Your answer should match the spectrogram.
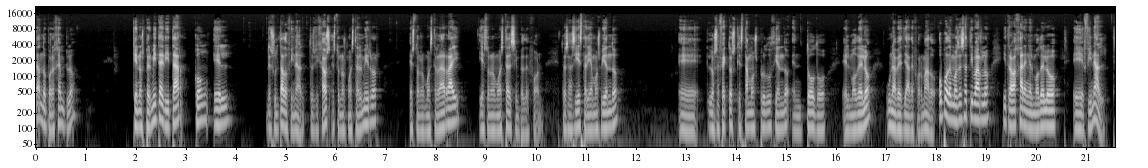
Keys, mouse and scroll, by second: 1.2 scroll up 1, 4.1 click, 10.2 scroll up 1, 12.9-14.8 scroll, 14.8 g, 14.9 click, 17.9 click.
